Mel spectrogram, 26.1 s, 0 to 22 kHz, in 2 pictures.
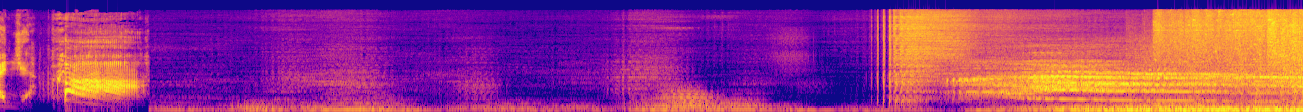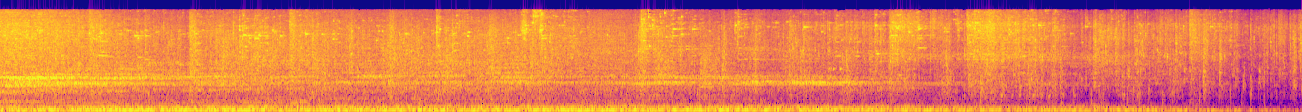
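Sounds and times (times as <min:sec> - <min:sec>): deep explosion rumble with crackling: 0:10.7 - 0:26.0.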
